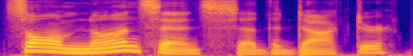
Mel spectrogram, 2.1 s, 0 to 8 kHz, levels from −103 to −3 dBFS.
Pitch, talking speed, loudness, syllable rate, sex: 135 Hz, 145 wpm, -18 LUFS, 4.7 syllables/s, male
